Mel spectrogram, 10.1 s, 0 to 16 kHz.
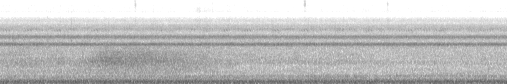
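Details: Crickets in the Montana night, alongside the I-94 interstate at midnight, keep up an even, high-pitched continuous trill. Dense low traffic noise persists underneath, with a brief swell of passing-vehicle hiss early on.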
